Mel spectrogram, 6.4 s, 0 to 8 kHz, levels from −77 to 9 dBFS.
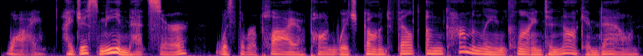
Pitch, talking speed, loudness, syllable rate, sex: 130 Hz, 175 wpm, -19 LUFS, 4.5 syllables/s, female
